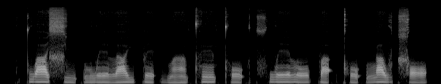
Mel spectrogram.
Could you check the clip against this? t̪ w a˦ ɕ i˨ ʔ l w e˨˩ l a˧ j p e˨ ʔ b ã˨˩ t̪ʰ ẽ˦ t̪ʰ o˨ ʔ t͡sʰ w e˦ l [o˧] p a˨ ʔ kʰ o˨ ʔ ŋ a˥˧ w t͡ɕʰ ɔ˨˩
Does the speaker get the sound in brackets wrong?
no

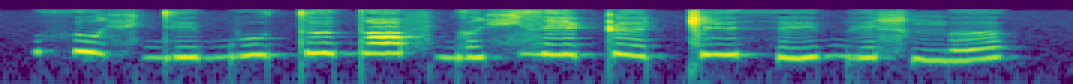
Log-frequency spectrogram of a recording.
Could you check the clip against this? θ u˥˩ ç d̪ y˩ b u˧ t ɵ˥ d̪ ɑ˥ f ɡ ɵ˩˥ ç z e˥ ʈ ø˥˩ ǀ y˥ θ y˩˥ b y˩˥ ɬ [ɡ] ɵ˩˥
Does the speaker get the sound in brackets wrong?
yes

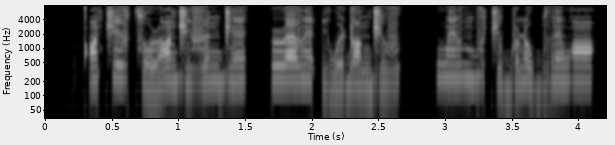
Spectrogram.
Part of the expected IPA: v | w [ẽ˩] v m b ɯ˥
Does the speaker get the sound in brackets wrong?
yes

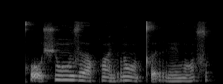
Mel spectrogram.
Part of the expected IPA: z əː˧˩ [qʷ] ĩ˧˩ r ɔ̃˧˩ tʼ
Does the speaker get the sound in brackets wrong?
no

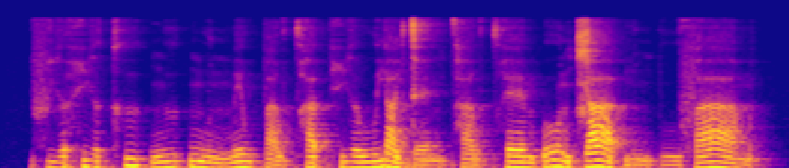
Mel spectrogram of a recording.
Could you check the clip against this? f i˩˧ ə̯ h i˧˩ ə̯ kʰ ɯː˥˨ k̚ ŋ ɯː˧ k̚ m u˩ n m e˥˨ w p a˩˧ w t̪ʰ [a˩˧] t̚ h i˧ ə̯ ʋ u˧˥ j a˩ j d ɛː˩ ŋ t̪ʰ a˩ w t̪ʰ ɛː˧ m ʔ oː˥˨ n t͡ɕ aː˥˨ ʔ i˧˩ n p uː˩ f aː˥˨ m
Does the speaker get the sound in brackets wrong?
yes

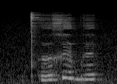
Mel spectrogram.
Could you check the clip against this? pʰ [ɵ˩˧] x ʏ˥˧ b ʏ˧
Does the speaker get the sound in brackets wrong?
no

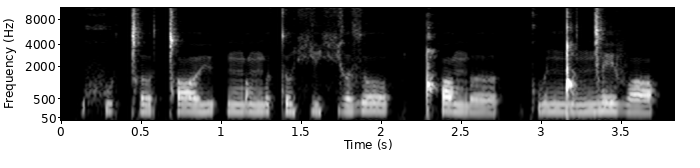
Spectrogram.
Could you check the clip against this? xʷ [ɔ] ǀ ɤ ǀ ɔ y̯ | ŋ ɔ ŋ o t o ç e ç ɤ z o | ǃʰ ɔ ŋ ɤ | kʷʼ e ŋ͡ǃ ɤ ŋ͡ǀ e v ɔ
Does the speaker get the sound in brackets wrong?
yes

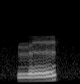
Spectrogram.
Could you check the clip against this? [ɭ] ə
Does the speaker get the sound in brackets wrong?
no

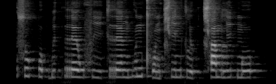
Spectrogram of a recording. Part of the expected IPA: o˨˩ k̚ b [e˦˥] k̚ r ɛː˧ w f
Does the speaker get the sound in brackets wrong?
no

